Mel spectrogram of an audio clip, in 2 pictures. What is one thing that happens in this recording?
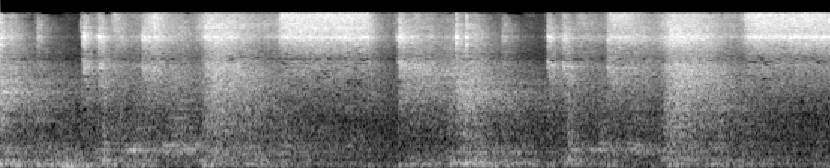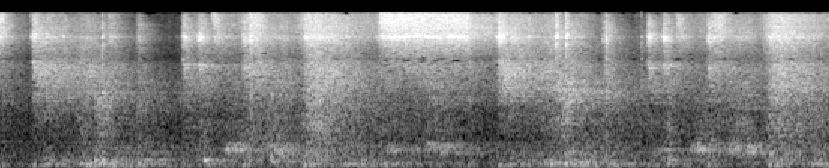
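Air hisses from a packaging machine in short repeated bursts.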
